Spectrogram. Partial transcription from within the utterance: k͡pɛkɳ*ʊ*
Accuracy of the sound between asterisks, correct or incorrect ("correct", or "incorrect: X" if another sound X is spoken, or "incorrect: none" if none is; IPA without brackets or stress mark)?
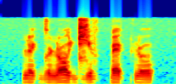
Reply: correct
